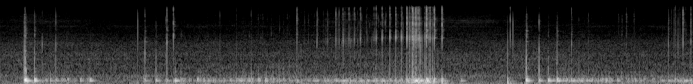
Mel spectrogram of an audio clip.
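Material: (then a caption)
Metal. Long acrylic nail tips scratch and tap the hollow metal mesh grille of a silver microphone, with fingertips brushing it near the end. Sharp, bright clicks and taps sit over a steady low hum, building to a denser scratching burst around the four-second mark before scattered taps return.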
